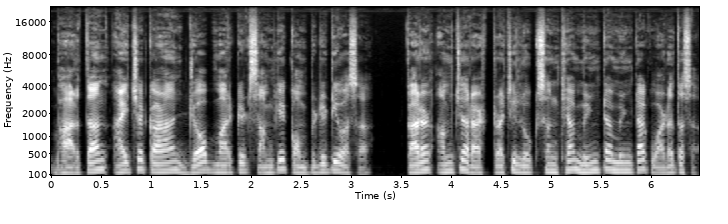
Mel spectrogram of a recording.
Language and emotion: Goan Konkani, neutral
